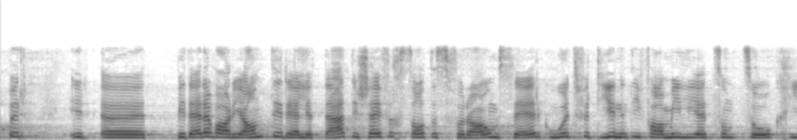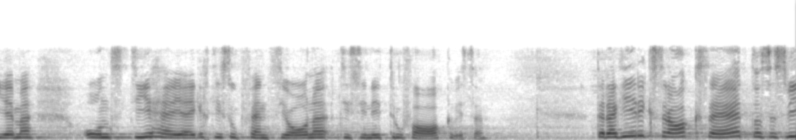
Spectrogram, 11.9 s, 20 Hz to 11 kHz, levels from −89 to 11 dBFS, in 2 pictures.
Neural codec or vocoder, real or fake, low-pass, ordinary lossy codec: none; real; 7.2 kHz; none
